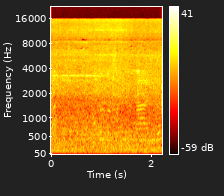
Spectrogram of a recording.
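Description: Steady hum of road traffic, with faint voices in the background.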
